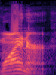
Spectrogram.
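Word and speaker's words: Winer: It's spelt Winner, but might be Weiner. Dave Weiner? No, it can't be. Podcast. I'm your host, Brian McConnell. Dave Weiner. See? It's Dave Weiner.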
